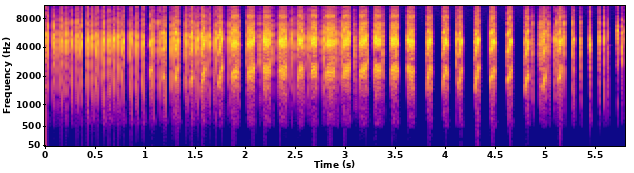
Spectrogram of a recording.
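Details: Birahi-style mating lure call for attracting swiftlets: a fast, steady train of sharp chirping clicks, about three a second, slightly buzzy and high, speeding into blurred rattles at the start and end.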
